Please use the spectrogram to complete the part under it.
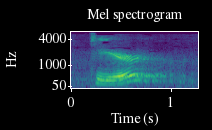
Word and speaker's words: tear: T-E-A-R. How do you pronounce that? Oh. Tear, like a teardrop, or tear, like tearing a piece of paper.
